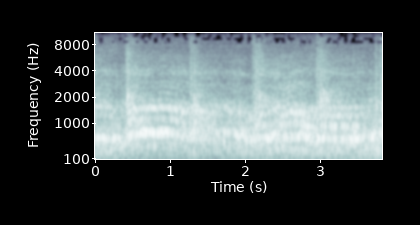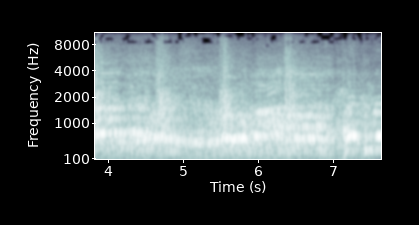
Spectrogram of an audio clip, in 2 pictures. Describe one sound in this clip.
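Men clap their hands in a slow, steady rhythm.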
